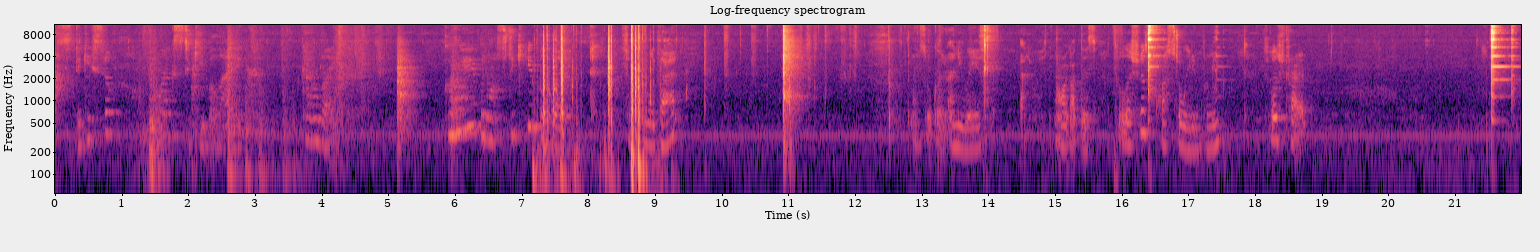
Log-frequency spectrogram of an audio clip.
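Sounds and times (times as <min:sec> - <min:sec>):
child's voice: 0:00.0 - 0:03.1, 0:03.7 - 0:04.4, 0:05.9 - 0:07.9, 0:08.6 - 0:09.4, 0:12.8 - 0:17.6, 0:18.2 - 0:18.9
loud knocks and clatter: 0:07.2 - 0:09.3.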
